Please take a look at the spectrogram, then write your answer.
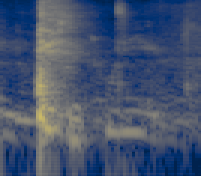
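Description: One sharp, close sneeze bursts out and fades quickly, followed by faint breathy vocal sounds in a quiet room.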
